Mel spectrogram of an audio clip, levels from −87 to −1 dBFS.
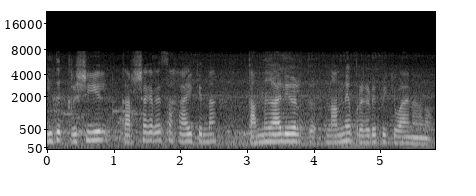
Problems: low volume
